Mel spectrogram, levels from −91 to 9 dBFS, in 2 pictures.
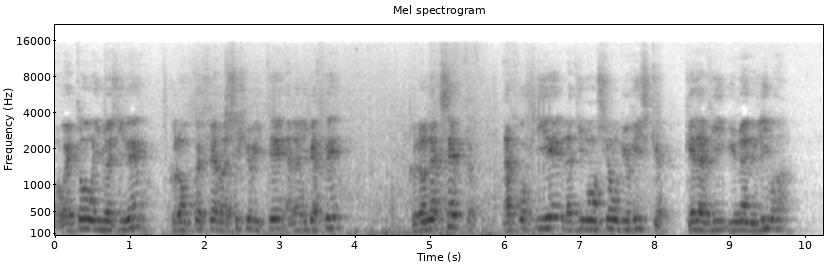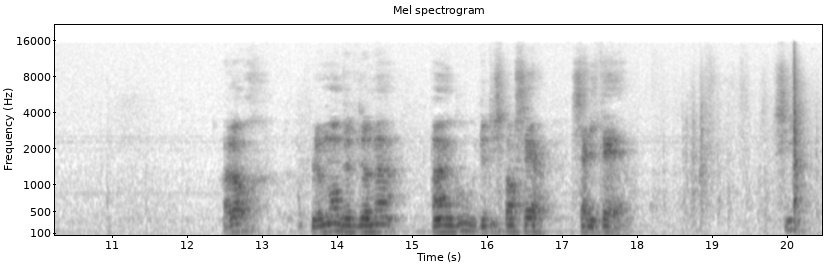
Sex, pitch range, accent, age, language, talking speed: male, 125-175 Hz, French, 60-79, English, 105 wpm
